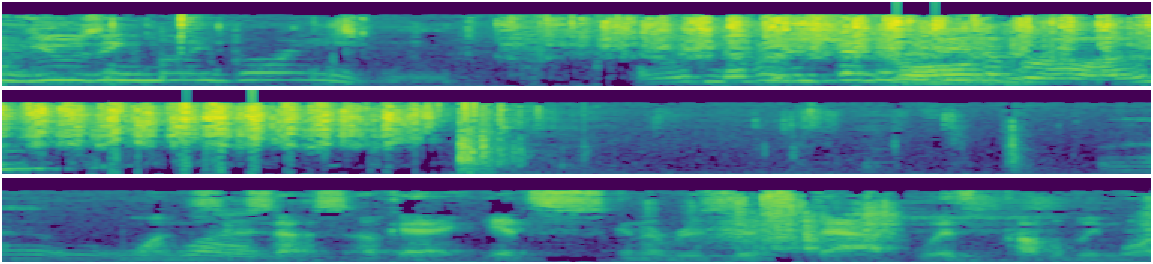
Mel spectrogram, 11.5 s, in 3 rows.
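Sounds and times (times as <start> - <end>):
dice being rolled: 1.1 - 5.8, 10.0 - 10.6
speech: 2.2 - 4.2, 8.3 - 11.4.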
